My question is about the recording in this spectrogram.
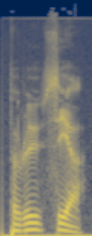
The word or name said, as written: parousia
